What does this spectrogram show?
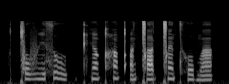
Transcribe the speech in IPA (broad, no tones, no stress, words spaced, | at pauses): ǀovisu | kʰĩqʰĩ qʼɛ̃ǀaǀɛ̃ tʰobã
